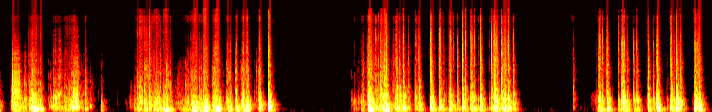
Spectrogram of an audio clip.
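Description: Fingertips tap and knock on a large, inflated green latex balloon that is hollow and air-filled. They make quick, dull, low thunks that die away almost at once, in four rapid bursts separated by short pauses.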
